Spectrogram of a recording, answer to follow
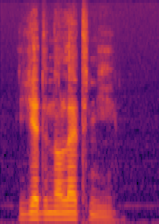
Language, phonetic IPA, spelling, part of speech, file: Polish, [ˌjɛdnɔˈlɛtʲɲi], jednoletni, adjective, Pl-jednoletni.ogg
